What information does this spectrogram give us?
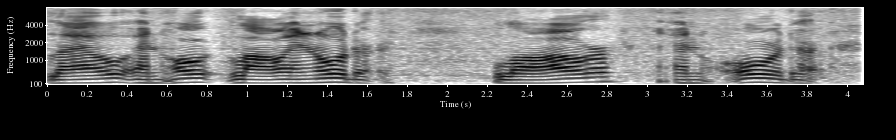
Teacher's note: intrusive R, inserting an R sound between words, even if there's no R in the spelling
